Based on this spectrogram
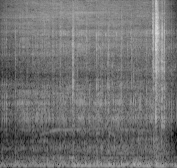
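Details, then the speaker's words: Vintage Bachmann HO DC Santa Fe locomotive running slowly on track: light whirring gear drive with a faint repeating thump and occasional ticks each wheel turn. Split axle gear. "this one has a split gear and this one has no Traction Tire well how do you know that that has a split gear this one if I put this on the track you're going to hear a thumping sound you can probably hear at lower speeds"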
